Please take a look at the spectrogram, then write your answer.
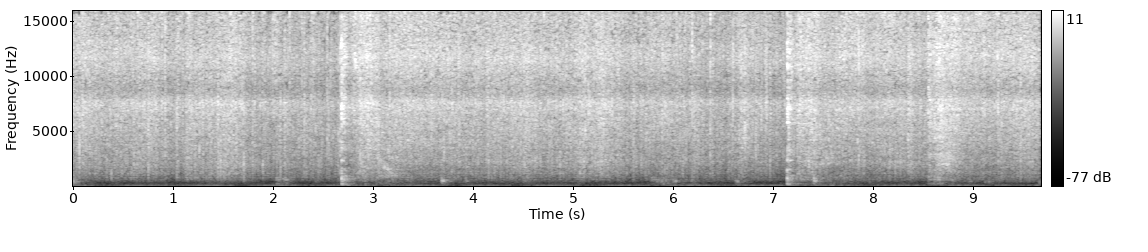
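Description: A spatula stirs jeera rice in a hot pan, a steady sizzle running throughout with occasional sharper scrapes and taps against the pan.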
